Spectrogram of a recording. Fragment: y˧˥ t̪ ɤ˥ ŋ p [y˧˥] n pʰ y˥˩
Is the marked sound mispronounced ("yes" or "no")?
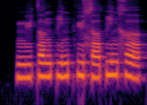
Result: yes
